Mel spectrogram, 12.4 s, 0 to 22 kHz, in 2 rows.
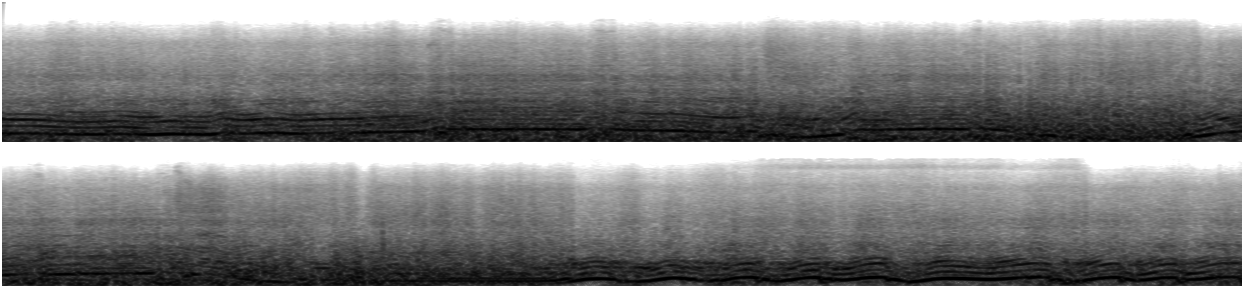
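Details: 2019 Yamaha GP1800R WaveRunner, supercharged 1.8L, test run on the water after supercharger clutch replacement: pitch rises and falls smoothly with throttle in a steady drone, no knocks, rattles or slipping; running normally.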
